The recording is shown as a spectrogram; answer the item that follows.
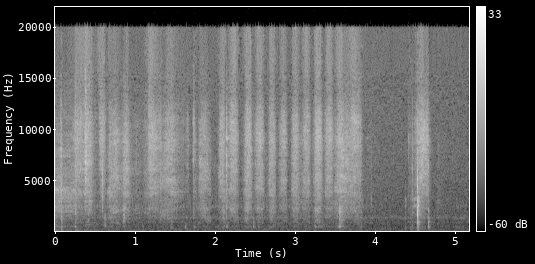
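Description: A paper envelope being handled and rubbed, with quiet rhythmic scraping strokes repeating in quick succession, then a brief pause and one sharper crinkle near the end.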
